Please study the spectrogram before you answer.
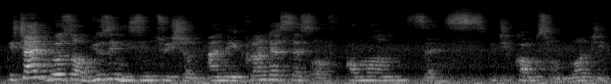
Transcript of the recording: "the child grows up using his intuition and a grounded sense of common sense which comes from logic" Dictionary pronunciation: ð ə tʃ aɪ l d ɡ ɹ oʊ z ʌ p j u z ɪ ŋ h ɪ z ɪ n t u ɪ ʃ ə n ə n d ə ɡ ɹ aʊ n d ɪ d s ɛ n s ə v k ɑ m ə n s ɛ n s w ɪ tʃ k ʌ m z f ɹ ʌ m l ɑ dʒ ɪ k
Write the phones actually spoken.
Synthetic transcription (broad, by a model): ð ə tʃ aɪ l d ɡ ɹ oʊ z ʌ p j u z ɪ ŋ h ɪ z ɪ n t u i ʃ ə n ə n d ə ɡ ɹ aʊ n d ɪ s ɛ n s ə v k ɑ m ə n s ɛ n s w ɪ tʃ k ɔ m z f ɹ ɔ m l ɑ dʒ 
